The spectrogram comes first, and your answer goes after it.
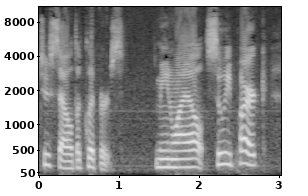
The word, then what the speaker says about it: Suey Park: So maybe did you want to chime in here, Rachel, with what's going on with Suey Park?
